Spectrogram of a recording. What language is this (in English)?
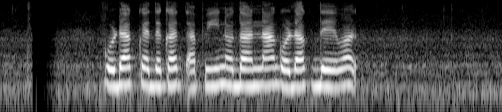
Sinhala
